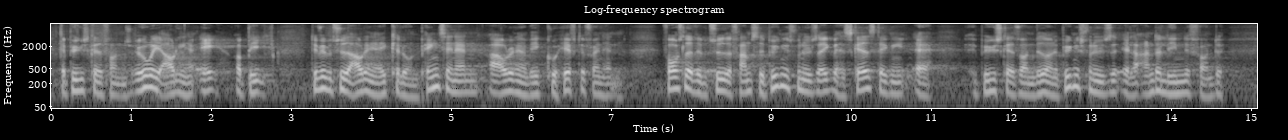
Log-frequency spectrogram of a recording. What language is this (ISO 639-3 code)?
dan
